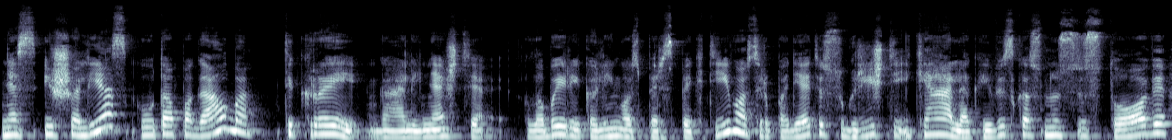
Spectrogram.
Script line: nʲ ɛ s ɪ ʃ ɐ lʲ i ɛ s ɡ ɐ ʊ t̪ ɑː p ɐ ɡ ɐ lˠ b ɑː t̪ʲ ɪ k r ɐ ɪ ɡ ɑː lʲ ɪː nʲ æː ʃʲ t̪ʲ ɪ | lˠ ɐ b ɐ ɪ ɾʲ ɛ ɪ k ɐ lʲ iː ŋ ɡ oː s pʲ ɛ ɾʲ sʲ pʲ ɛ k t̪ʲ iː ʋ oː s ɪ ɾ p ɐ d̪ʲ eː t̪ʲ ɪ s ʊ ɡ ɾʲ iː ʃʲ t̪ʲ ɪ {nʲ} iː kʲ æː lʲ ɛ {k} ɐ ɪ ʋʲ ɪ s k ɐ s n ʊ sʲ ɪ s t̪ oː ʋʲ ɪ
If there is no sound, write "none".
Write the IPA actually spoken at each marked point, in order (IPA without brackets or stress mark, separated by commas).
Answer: none, k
